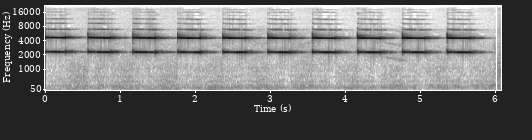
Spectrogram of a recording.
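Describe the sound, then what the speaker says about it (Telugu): The piezo buzzer of an Arduino Pomodoro timer with an OLED display sounds when a 15-minute countdown ends, giving about ten loud, close, evenly spaced electronic beeps in a steady on-off rhythm. "15 minutes అయిపోయాక మనకు బజర్ ఎలా మోగుద్దో అది కూడా చూసేద్దాం"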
